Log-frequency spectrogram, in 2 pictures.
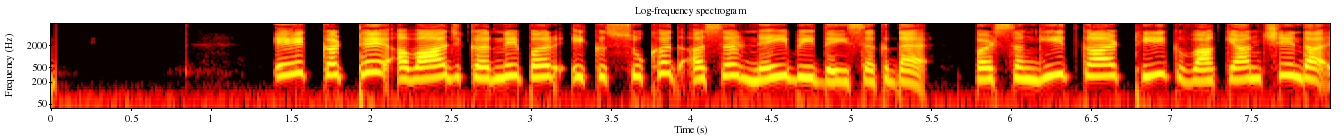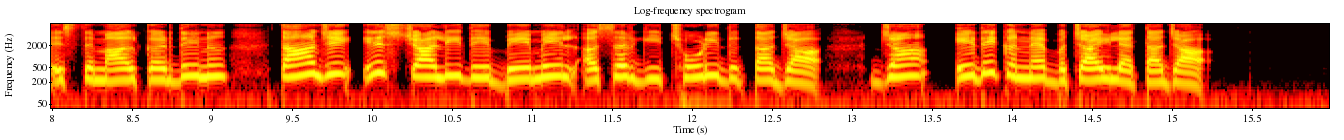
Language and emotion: Dogri, neutral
